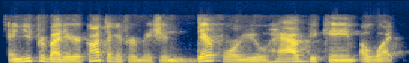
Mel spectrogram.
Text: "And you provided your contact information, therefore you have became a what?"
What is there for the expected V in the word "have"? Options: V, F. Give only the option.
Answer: V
